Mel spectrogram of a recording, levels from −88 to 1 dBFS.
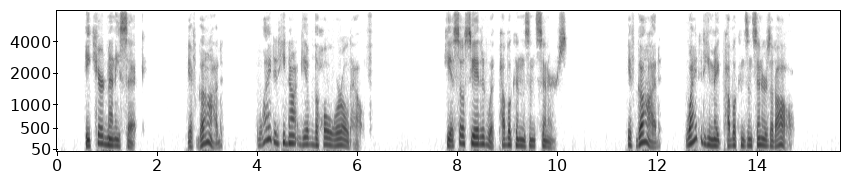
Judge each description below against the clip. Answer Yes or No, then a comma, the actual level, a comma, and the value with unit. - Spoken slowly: Yes, slow, 120 wpm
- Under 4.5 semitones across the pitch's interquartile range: No, average, 4.8 semitones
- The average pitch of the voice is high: No, low, 135 Hz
